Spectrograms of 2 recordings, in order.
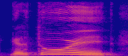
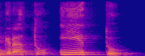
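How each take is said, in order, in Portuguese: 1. O u e o i se juntam numa só sílaba. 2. O u e o i se separam, com acento no i. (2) "não é gratuito. Para ser gratuito... Separa, separou, põe acento"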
